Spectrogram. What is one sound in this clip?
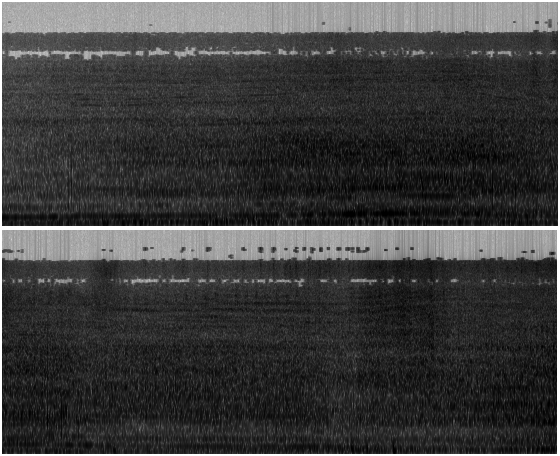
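A heavy truck drives closer, its engine growing louder.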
